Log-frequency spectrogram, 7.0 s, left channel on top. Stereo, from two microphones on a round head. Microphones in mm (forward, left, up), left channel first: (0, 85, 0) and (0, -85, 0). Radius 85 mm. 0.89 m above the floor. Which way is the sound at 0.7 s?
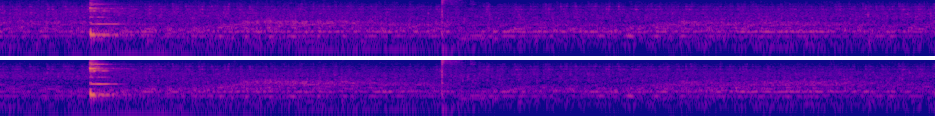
40° right (ahead or behind).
